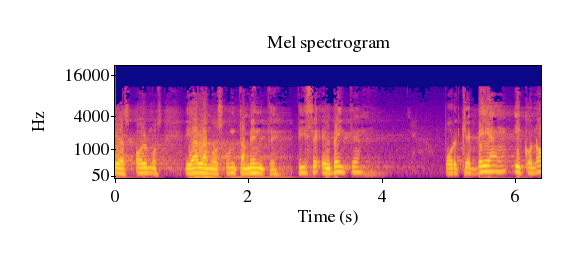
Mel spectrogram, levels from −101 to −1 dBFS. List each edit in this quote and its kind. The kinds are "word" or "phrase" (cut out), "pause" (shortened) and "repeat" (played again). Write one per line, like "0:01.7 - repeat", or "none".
0:02.7 - pause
